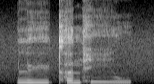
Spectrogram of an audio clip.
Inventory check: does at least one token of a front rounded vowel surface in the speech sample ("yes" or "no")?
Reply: yes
